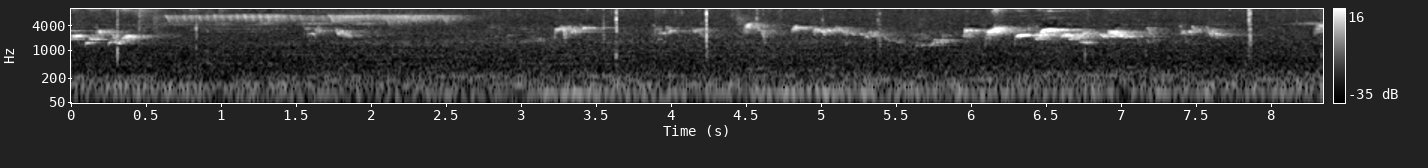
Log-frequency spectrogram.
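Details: Red-whiskered Bulbul at a fighting trap, a decoy luring a wild bird on a sunny warm day. Chirpy phrases repeat about three times a second in bursts, peaking in a lively trill late on, over a low hum.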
